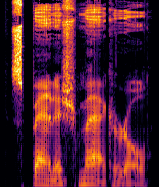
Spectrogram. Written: Spanish mackerel

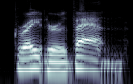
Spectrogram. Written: greater than

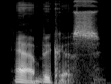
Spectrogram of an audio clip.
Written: abacus

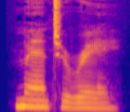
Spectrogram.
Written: manta ray

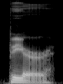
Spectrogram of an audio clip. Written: beer

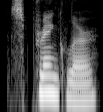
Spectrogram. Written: sprinkler

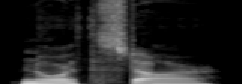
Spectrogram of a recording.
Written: North Star

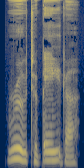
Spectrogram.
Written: rutabaga

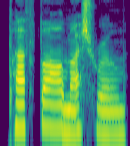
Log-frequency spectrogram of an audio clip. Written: puff ball mushroom

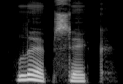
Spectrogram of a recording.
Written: lipstick

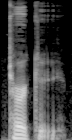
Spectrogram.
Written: turkey

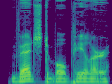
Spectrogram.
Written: vegetable peeler

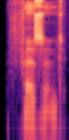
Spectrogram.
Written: pheasant

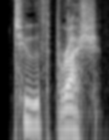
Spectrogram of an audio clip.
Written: toothbrush

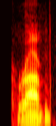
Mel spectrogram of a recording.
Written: broccoli raab

